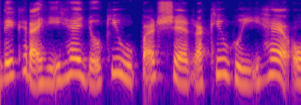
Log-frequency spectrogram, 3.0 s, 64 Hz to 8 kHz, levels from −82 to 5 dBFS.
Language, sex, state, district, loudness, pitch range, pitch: Hindi, female, Madhya Pradesh, Dhar, -18 LUFS, 200-275 Hz, 265 Hz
